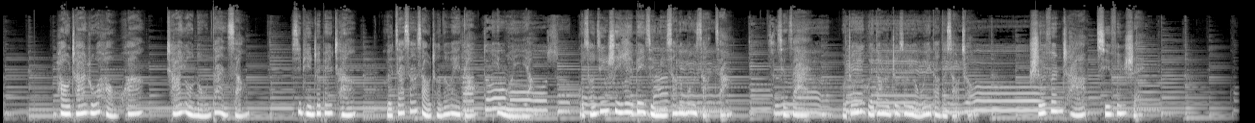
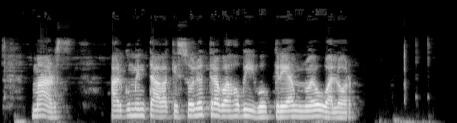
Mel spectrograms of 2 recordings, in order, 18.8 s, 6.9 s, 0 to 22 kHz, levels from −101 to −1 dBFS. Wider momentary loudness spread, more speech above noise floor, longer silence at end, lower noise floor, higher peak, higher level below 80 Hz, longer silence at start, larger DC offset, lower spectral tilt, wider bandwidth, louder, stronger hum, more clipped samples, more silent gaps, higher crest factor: first, 17 LU vs 7 LU; second, 26 dB vs 40 dB; second, 0.55 s vs 1.55 s; second, -38 dBFS vs -55 dBFS; about the same, 0 dBFS vs -2 dBFS; about the same, -52 dBFS vs -50 dBFS; about the same, 0.05 s vs 0.15 s; neither; about the same, -5 dB/octave vs -5.5 dB/octave; first, 17 kHz vs 7 kHz; about the same, -13 LUFS vs -15 LUFS; neither; neither; neither; about the same, 14 dB vs 16 dB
